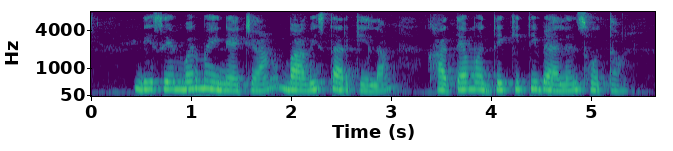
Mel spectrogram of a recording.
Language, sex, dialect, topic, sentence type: Marathi, female, Standard Marathi, banking, question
